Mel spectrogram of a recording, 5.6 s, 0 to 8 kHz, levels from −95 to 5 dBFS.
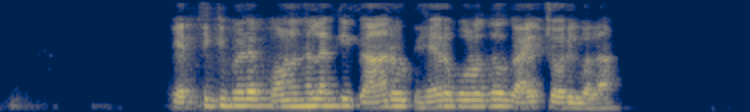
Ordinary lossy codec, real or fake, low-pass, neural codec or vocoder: MP3, 64 kbps; fake; 7.2 kHz; codec, 44.1 kHz, 7.8 kbps, Pupu-Codec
